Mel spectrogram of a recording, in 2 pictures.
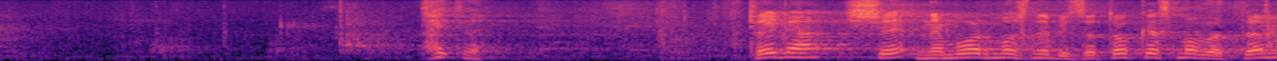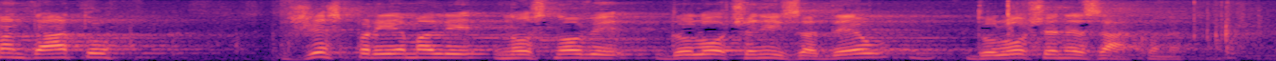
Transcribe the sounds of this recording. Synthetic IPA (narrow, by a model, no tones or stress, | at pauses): d̪̥ejt̪ɛ | t̪eɡasɛnɛmoːɾɛmɔznɛbit̪zat̪oːkɛɾsmɔʋət̪əmːand̪aːt̪u | ʒespɾɛjeːmalinaɔsnɔːʋid̪ɔloːt͡ʃɛniɣzad̪eːwd̪ɔloːt͡ʃɛnɛzaːkɔnɛ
